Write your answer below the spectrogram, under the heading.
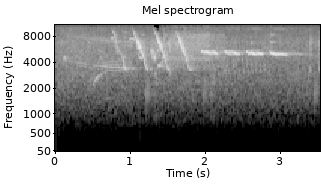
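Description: Chestnut-capped blackbird song: a run of sharp, high, down-slurred notes followed by thin, buzzy, sustained whistles, over a faint background hiss.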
